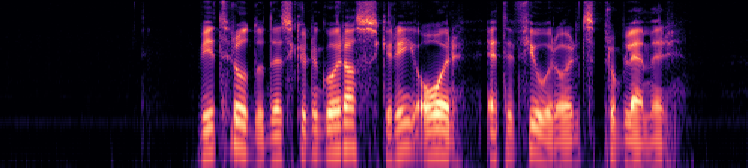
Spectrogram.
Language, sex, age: Norwegian, male, 36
